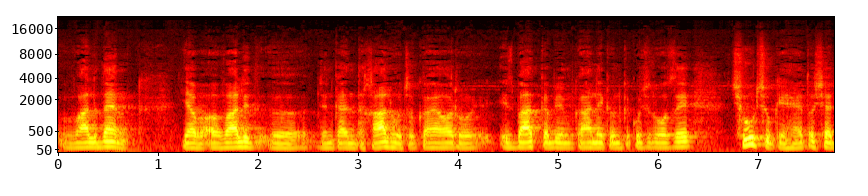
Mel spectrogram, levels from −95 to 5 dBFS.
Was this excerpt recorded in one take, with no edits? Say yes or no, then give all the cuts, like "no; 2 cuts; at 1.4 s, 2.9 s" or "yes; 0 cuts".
yes; 0 cuts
